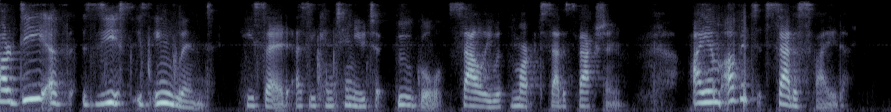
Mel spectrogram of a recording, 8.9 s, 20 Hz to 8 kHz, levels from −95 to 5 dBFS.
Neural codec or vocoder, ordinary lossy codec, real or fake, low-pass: none; Opus, 24 kbps; real; 7.2 kHz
